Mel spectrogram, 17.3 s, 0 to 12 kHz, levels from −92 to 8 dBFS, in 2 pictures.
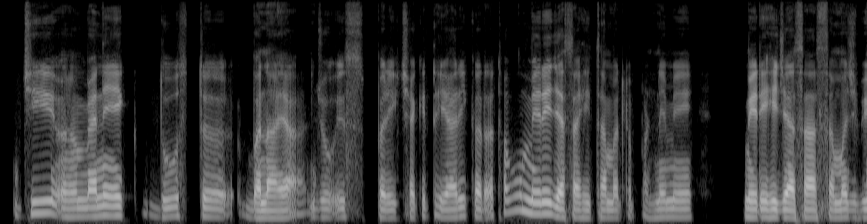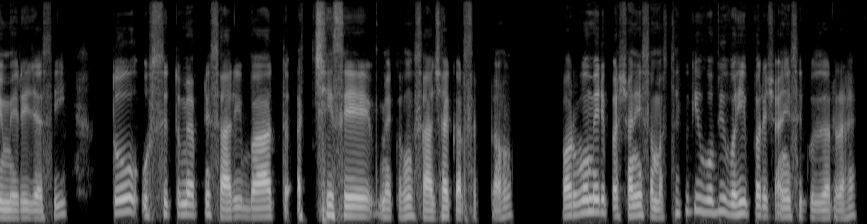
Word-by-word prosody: जी, 175 Hz, +6 st, -2 dB
अ, 155 Hz, -, 0 dB
मैंने 130 Hz, +3 st, +4 dB
एक 140 Hz, -, -3 dB, 0.3 s
दोस्त 135 Hz, +1 st, -5 dB, 0.5 s
बनाया 110 Hz, 0 st, +3 dB, 0.3 s
जो 120 Hz, -1 st, -6 dB
इस 125 Hz, -, -5 dB, 0.3 s
परीक्षा 110 Hz, +1 st, -2 dB
की -, -, -8 dB
तैयारी 120 Hz, -2 st, -1 dB
कर 125 Hz, -, 0 dB
रहा -, -, -2 dB
था, -, -, -2 dB
वो 215 Hz, +4 st, -6 dB
मेरे 170 Hz, -4 st, +4 dB
जैसा 120 Hz, -6 st, +3 dB
ही 110 Hz, -, -4 dB
था 115 Hz, -, +1 dB
मतलब 115 Hz, 0 st, -5 dB
पढ़ने 120 Hz, -1 st, -5 dB
में 120 Hz, 0 st, -2 dB, 0.5 s
मेरे 120 Hz, 0 st, +5 dB
ही 120 Hz, 0 st, +4 dB
जैसा, 115 Hz, 0 st, +5 dB
समझ 115 Hz, 0 st, -1 dB
भी 115 Hz, +2 st, -1 dB
मेरे 115 Hz, 0 st, 0 dB
जैसी। 110 Hz, +8 st, -3 dB, 0.5 s
तो 180 Hz, -, +2 dB, 0.2 s
उससे 165 Hz, -, -4 dB
तो 160 Hz, +1 st, -6 dB
मैं 160 Hz, -, +4 dB
अपनी 155 Hz, +1 st, -4 dB
सारी 130 Hz, -1 st, +2 dB
बात 125 Hz, +1 st, +3 dB
अच्छे 150 Hz, -, 0 dB
से 135 Hz, -2 st, +4 dB
मैं 120 Hz, 0 st, -1 dB
कहूँ 135 Hz, +4 st, -1 dB
साझा 125 Hz, -1 st, +2 dB
कर -, -, -1 dB
सकता -, -, -7 dB
हूँ, -, -, -3 dB, 0.5 s
और 140 Hz, +2 st, +4 dB
वो 185 Hz, +4 st, +3 dB
मेरी 195 Hz, 0 st, +4 dB
परेशानी 140 Hz, -1 st, +1 dB
समझता 130 Hz, 0 st, -4 dB
है -, -, -7 dB
क्योंकि 200 Hz, +4 st, -9 dB
वो 190 Hz, -3 st, -1 dB
भी 200 Hz, +3 st, -5 dB
वही 165 Hz, -1 st, +2 dB
परेशानी 135 Hz, -2 st, 0 dB
से -, -, -9 dB
गुज़र 110 Hz, 0 st, -2 dB
रहा 110 Hz, 0 st, -3 dB
है। 135 Hz, -, -6 dB
125 Hz, 205 wpm, -28 LUFS, 115-150 Hz, 0.5 s, मेरे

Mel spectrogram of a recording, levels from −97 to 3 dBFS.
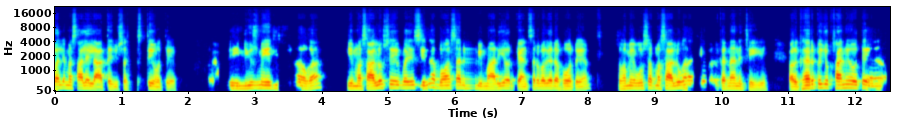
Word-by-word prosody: वाले 155 Hz, 0 st, +1 dB
मसाले 140 Hz, -2 st, 0 dB
लाते 115 Hz, -1 st, +2 dB
हैं, 115 Hz, -, -6 dB
जो -, -, -8 dB
सस्ते 110 Hz, +5 st, -8 dB
होते 110 Hz, -5 st, -4 dB
हैं 100 Hz, -, -7 dB, 0.5 s
और -, -, -11 dB
आपने 140 Hz, -2 st, -5 dB
न्यूज़ 145 Hz, +2 st, -1 dB
में 155 Hz, -, 0 dB
ये 145 Hz, -, +4 dB
चीज़ 155 Hz, +1 st, -8 dB
सुना 145 Hz, -1 st, -5 dB
होगा, 130 Hz, +4 st, +1 dB, 0.4 s
कि 130 Hz, -, 0 dB
मसालों 130 Hz, +5 st, +3 dB
से 170 Hz, -1 st, -1 dB
वजह 155 Hz, 0 st, +1 dB
से 145 Hz, -2 st, -3 dB
ना 195 Hz, +5 st, -1 dB
बहुत 145 Hz, -2 st, +1 dB
सारी 150 Hz, -1 st, 0 dB, 0.2 s
बीमारियाँ 125 Hz, +1 st, 0 dB
और 135 Hz, -, -2 dB
कैंसर 115 Hz, +3 st, -1 dB
वगैरह 130 Hz, 0 st, +3 dB
हो 130 Hz, -1 st, +3 dB
रहे 115 Hz, -1 st, -3 dB
हैं, 125 Hz, +4 st, -6 dB
तो 155 Hz, -, -14 dB
हमें 135 Hz, +2 st, -1 dB
वो 135 Hz, +1 st, -1 dB
सब 145 Hz, 0 st, -3 dB
मसालों 135 Hz, +1 st, +3 dB
का 165 Hz, -, +1 dB
ना 175 Hz, -, +1 dB
सेवन 485 Hz, -, -10 dB
करना 130 Hz, 0 st, +1 dB
नहीं 125 Hz, -2 st, -4 dB
चाहिए 100 Hz, -3 st, -6 dB, 0.3 s
और 115 Hz, 0 st, +4 dB
घर 150 Hz, +7 st, +5 dB
पे 180 Hz, -, +1 dB
जो 175 Hz, -, 0 dB
खाने 160 Hz, +1 st, +5 dB
होते 165 Hz, 0 st, +3 dB
हैं 130 Hz, -, 0 dB
ना 125 Hz, -, -3 dB
135 Hz, 240 wpm, -22 LUFS, 125-155 Hz, 0.5 s, घर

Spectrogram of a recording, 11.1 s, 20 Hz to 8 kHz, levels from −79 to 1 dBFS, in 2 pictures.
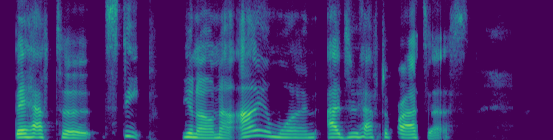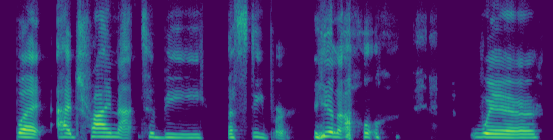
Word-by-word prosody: they 200 Hz, +1 st, +6 dB
have 205 Hz, -1 st, +2 dB
to 175 Hz, -6 st, -1 dB
steep, 265 Hz, +5 st, -4 dB, 0.3 s
you 220 Hz, 0 st, +3 dB
know, 175 Hz, -3 st, +1 dB
now 170 Hz, -3 st, -2 dB
I 280 Hz, +4 st, +4 dB
am 250 Hz, -7 st, -3 dB
one, 190 Hz, 0 st, -5 dB
I 205 Hz, 0 st, +3 dB
do 210 Hz, +3 st, -4 dB
have 205 Hz, -1 st, -3 dB
to 210 Hz, -, -5 dB
process, 180 Hz, +1 st, -2 dB, 1.0 s
but 205 Hz, -4 st, +6 dB, 0.2 s
I 215 Hz, -1 st, +4 dB
try 235 Hz, +3 st, +4 dB
not 225 Hz, +1 st, -3 dB
to 220 Hz, -3 st, -4 dB
be 185 Hz, -2 st, -6 dB, 0.2 s
a 200 Hz, -, 0 dB
steeper, 195 Hz, -2 st, -6 dB, 0.2 s
you 250 Hz, +3 st, +5 dB
know, 210 Hz, 0 st, -1 dB, 0.9 s
where 190 Hz, -3 st, +4 dB
200 Hz, 140 wpm, -22 LUFS, 185-220 Hz, 1.0 s, they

